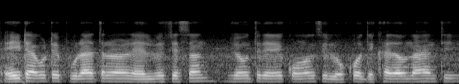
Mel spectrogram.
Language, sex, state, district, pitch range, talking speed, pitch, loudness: Odia, male, Odisha, Khordha, 135-145 Hz, 130 wpm, 140 Hz, -17 LUFS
